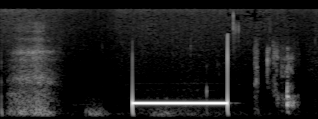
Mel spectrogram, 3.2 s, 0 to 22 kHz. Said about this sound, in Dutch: Even kijken, we gaan het nummer even intypen. 2-0. Zo, daar gaan we. Hij gaat over. Horen jullie hem ook goed?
